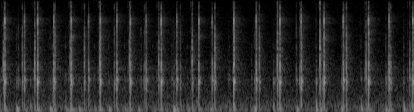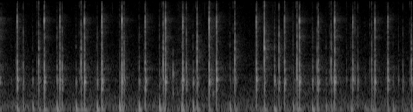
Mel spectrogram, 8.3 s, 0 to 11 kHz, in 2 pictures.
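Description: Fingertips and nails tap the hollow plastic shell of a white PS5 controller held just behind the recorder. There are about 47 quick, dry taps in a rapid, steady stream over 8 seconds. Each tap is a short, bright click with a hollow knock around 800 Hz that dies away almost instantly.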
